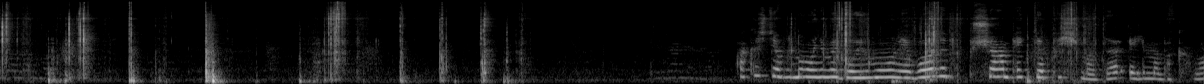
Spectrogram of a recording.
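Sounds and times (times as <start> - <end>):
slime popping and clicking: 0.0 - 2.3, 3.0 - 5.3.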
